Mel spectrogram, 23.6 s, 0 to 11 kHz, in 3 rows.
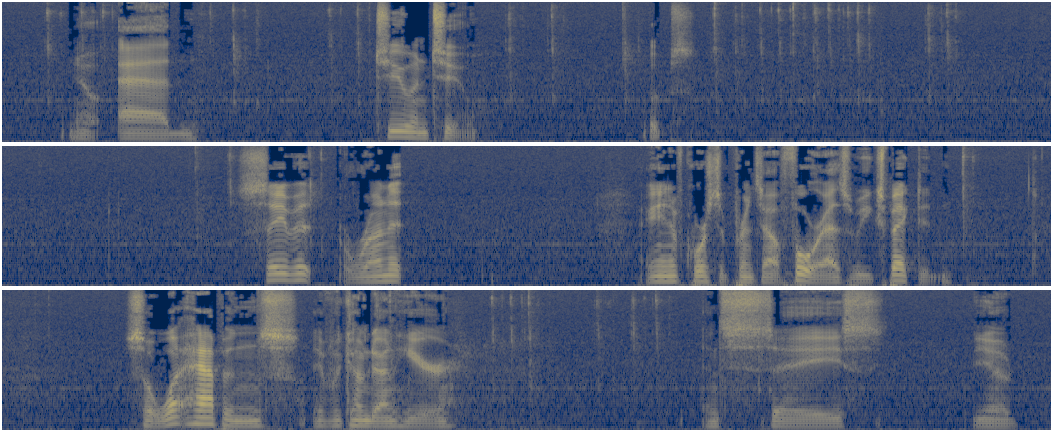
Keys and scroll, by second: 0.4 p, 1.6 shift+9, 2.3 2, 3.6 Tab, 4.5-6.9 typing, 6.8 Tab, 9.4 ctrl+s, 10.0 ctrl+F5, 14.9 e, 17.5 Return, 17.8-21.2 typing, 23.5 2.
